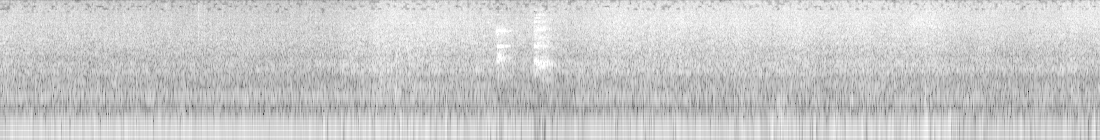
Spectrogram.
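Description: Onion, apple and carrot fry for borscht with a steady broadband sizzle and hiss, fairly close and even throughout, with a couple of brief clinks around the middle and no talking.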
